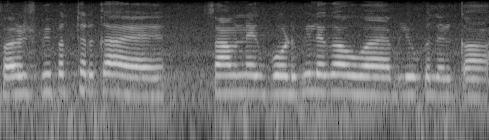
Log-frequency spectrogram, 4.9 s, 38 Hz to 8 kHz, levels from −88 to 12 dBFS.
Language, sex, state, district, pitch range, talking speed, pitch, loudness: Hindi, female, Haryana, Charkhi Dadri, 210-230 Hz, 170 wpm, 225 Hz, -16 LUFS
